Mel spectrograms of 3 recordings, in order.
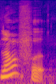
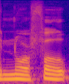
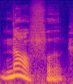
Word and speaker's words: Norfolk: the world, and it's Norfolk. That's how you say it. If you look at it and read it, you might say Norfolk, but it's Norfolk.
